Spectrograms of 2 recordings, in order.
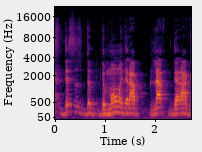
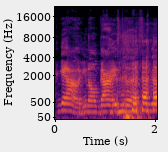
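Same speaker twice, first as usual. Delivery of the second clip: code-switched voice; 5 semitones higher, 7 dB louder, slower than usual. Retold or imitated. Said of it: "I thought I had to be that".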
